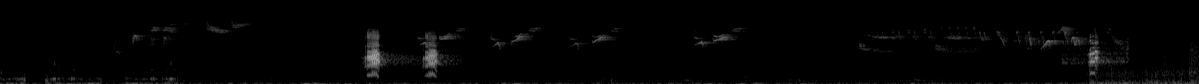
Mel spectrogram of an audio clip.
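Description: Wild birds calling: a run of high songbird chirps and short song phrases, broken about four seconds in by two loud, harsh calls. A brief rush of noise comes near the end.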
